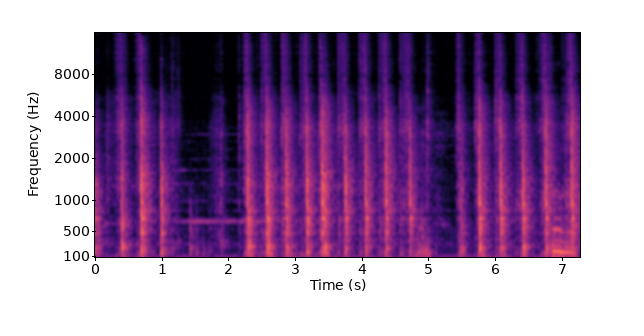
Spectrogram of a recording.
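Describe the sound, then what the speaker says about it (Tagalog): A knife chops onion on a cutting board in rapid, evenly spaced sharp knocks, loud and close, with a short pause before resuming the steady rhythm. "So maghihiwa tayo rito ng onion."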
